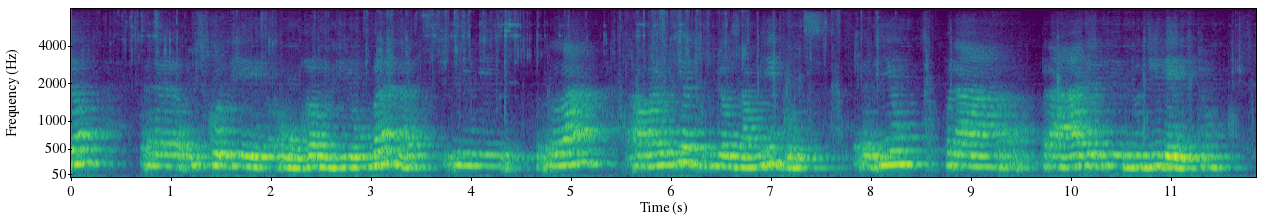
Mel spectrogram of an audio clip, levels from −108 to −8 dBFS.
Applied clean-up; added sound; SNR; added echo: neural separator model SepFormer DNS4.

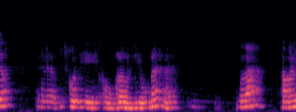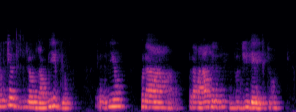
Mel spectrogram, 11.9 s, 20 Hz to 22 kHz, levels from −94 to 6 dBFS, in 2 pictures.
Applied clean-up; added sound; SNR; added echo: neural mask model DeepFilterNet 3.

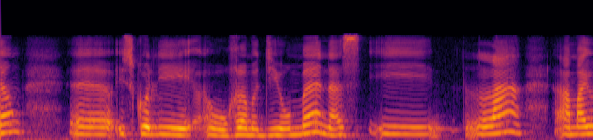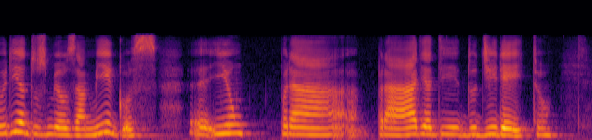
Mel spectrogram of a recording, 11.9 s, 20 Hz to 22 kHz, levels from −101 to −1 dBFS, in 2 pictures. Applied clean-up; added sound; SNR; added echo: none; none; none; none.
